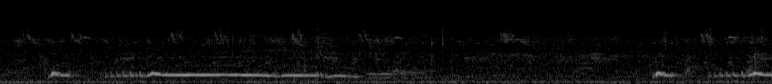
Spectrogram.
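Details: Caged male Pelung dove from a breeder in Solo, Indonesia, its voice lost after six months in a breeding cage, possibly from a cold, now kept alone under treatment; low drawn-out coos, one long wavering note, over rustling background noise.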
